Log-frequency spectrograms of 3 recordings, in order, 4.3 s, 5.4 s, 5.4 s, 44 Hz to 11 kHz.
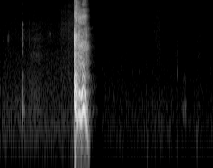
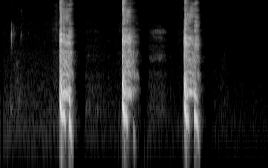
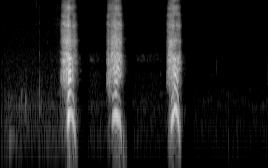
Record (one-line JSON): {"cough_length": "4.3 s", "cough_amplitude": 32767, "cough_signal_mean_std_ratio": 0.18, "three_cough_length": "5.4 s", "three_cough_amplitude": 32767, "three_cough_signal_mean_std_ratio": 0.25, "exhalation_length": "5.4 s", "exhalation_amplitude": 32767, "exhalation_signal_mean_std_ratio": 0.25, "survey_phase": "beta (2021-08-13 to 2022-03-07)", "age": "18-44", "gender": "Female", "wearing_mask": "No", "symptom_runny_or_blocked_nose": true, "symptom_sore_throat": true, "symptom_onset": "3 days", "smoker_status": "Never smoked", "respiratory_condition_asthma": false, "respiratory_condition_other": false, "recruitment_source": "Test and Trace", "submission_delay": "2 days", "covid_test_result": "Negative", "covid_test_method": "RT-qPCR"}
